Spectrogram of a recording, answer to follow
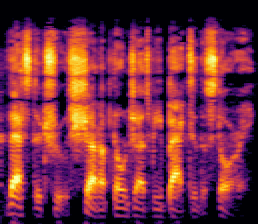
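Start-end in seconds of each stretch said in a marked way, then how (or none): none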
